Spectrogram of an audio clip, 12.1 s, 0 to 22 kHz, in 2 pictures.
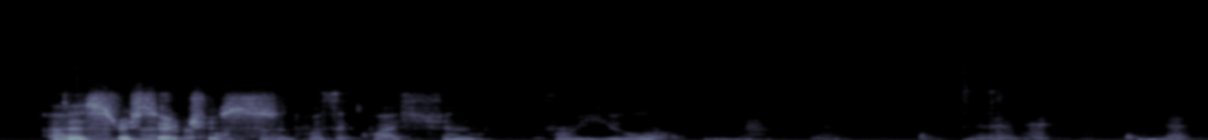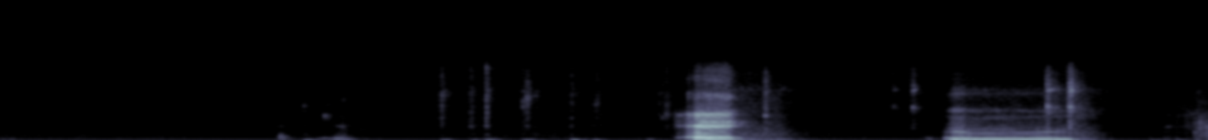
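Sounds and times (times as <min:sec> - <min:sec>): person humming: 0:10.8 - 0:11.5.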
